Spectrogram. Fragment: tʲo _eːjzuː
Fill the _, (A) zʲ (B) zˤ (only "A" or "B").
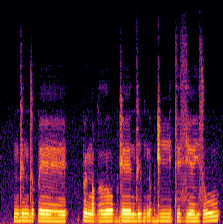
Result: A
